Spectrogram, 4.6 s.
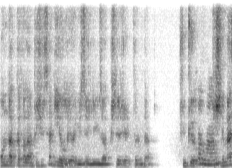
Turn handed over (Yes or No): No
